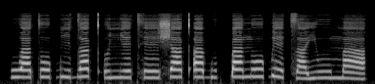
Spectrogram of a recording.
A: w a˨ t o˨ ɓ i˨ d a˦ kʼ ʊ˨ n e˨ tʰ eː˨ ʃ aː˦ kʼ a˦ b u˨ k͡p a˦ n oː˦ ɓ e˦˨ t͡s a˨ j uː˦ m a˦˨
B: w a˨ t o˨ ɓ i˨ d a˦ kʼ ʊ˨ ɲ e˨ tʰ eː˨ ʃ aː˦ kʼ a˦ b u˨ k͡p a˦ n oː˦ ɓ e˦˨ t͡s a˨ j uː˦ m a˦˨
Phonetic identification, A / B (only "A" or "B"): B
